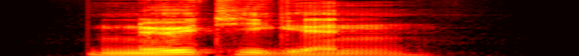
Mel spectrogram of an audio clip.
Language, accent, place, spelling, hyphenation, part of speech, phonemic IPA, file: German, Germany, Berlin, nötigen, nö‧ti‧gen, verb / adjective, /ˈnøːtɪɡən/, De-nötigen.ogg
- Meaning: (verb) 1. to coerce (force someone through violence or threat) 2. to oblige, railroad (make someone do something through cajolement, haste, moral pressure, etc.)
